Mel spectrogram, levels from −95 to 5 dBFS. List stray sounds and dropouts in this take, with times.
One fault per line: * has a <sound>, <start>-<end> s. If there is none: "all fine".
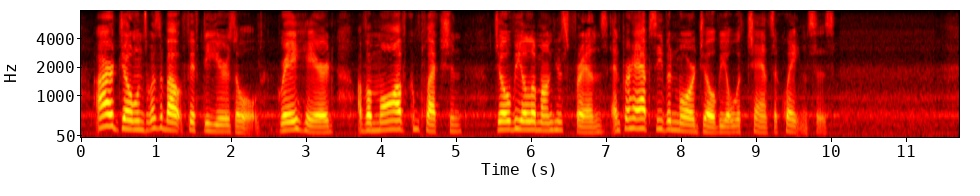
all fine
